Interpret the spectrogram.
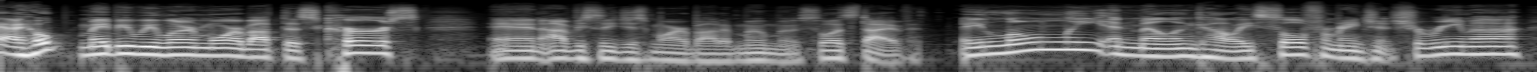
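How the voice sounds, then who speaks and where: A man's voice: mid-range voice, no room sound. A man speaking as a reaction video host in an informal, chatty way, switching between casual commentary and reading aloud. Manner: informal, chatty, addresses viewers directly.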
